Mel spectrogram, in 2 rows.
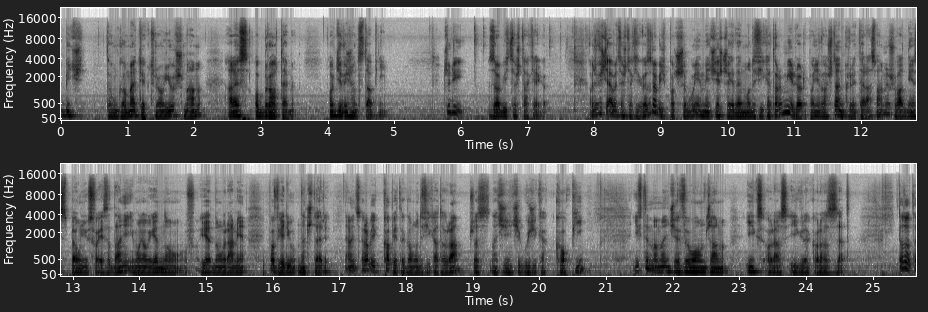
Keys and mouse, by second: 5.8-9.0 middle drag, 5.8 r, 20.4-25.6 middle drag.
